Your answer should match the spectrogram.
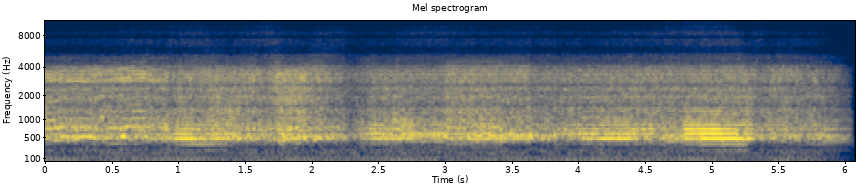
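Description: Radio static: a steady, band-limited hiss with faint wavering tones through it, cutting off suddenly at the end.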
